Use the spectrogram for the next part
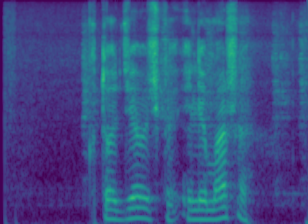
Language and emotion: Russian, neutral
